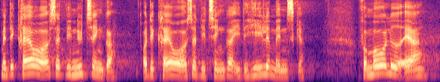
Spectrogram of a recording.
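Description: Pitch variation is ordinary as a woman talks at a medium pitch. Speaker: politician, deputy chair of committee. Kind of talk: opening speech.

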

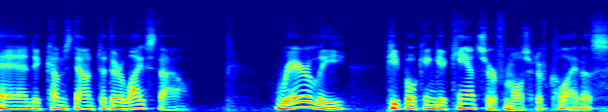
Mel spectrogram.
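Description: Here a man has an unremarkable speaking voice with an American accent. His pitch is medium with ordinary variation, and his pace is fairly quick. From Pittsburgh, US. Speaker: surgeon. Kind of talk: interview.

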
